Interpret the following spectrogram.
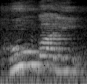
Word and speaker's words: हुबली: हुबली। इसको पूरा प्रोनाउंसिएशन बढ़िया से कीजिएगा, हुबली।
